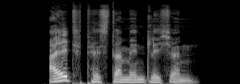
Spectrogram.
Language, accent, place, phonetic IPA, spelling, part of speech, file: German, Germany, Berlin, [ˈalttɛstaˌmɛntlɪçn̩], alttestamentlichen, adjective, De-alttestamentlichen.ogg
- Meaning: inflection of alttestamentlich: 1. strong genitive masculine/neuter singular 2. weak/mixed genitive/dative all-gender singular 3. strong/weak/mixed accusative masculine singular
